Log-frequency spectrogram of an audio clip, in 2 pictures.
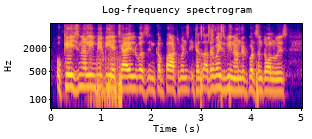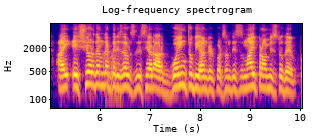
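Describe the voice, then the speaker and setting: A man's high voice in an Indian accent, fairly quick, with hardly any pauses and fairly even intonation. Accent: Indian English, Hindi-like pronunciation. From India, Kashmir. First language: Kashmiri. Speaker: education administrator. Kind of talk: parent meeting address.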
